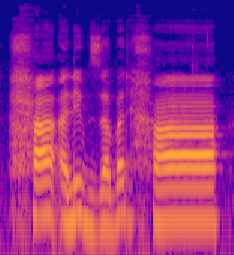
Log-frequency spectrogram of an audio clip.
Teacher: ہا کو ہم حلق سے ادا کریں گے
